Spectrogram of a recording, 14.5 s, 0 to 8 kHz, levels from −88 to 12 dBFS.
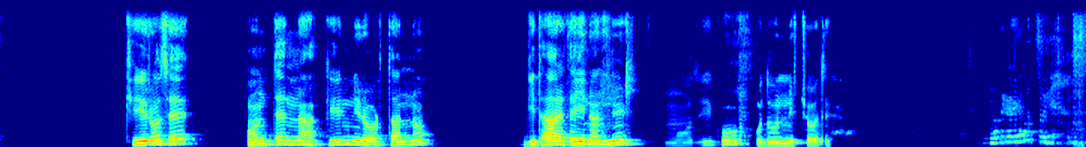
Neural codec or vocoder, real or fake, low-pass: none; real; 7.2 kHz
